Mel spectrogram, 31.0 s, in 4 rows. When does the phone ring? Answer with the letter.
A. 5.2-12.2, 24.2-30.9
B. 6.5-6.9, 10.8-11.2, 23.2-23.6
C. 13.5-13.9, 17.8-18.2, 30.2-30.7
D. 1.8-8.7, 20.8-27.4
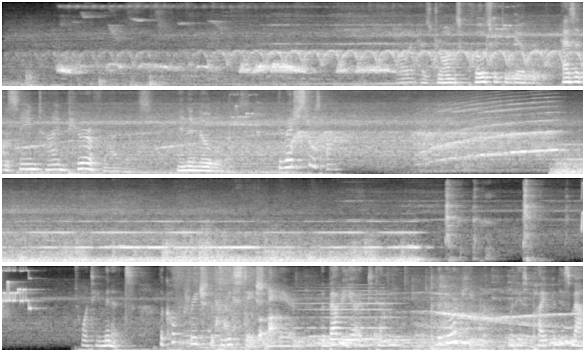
B.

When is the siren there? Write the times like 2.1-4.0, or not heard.
0.0-21.1, 27.1-30.9.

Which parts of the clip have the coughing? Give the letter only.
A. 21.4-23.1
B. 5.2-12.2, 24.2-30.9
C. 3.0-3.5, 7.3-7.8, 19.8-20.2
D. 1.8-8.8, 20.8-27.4
A.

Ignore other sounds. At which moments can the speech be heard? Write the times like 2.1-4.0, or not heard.
5.2-12.2, 24.2-30.9.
